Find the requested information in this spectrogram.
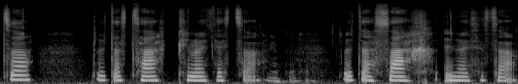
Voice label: "sach", Welsh

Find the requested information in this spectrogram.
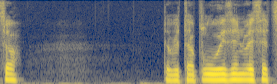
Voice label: "blwydd", welsh

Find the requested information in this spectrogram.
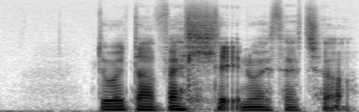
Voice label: "felly", Welsh

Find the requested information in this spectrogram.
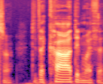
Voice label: "cad", welsh

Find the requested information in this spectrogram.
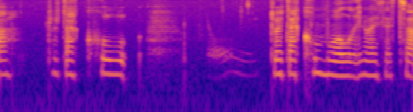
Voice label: "cwmwl", Welsh

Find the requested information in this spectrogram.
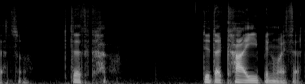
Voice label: "caib", Welsh

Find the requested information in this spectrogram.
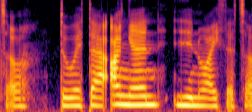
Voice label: "angen", Welsh

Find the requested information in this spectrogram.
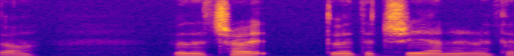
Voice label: "truan", Welsh

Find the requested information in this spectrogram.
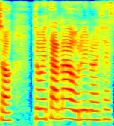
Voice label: "nawr", Welsh

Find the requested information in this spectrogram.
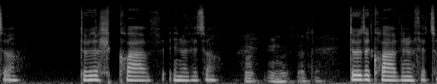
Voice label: "claf", Welsh

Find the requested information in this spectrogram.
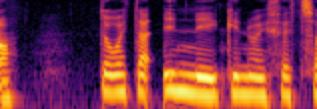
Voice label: "unig", Welsh

